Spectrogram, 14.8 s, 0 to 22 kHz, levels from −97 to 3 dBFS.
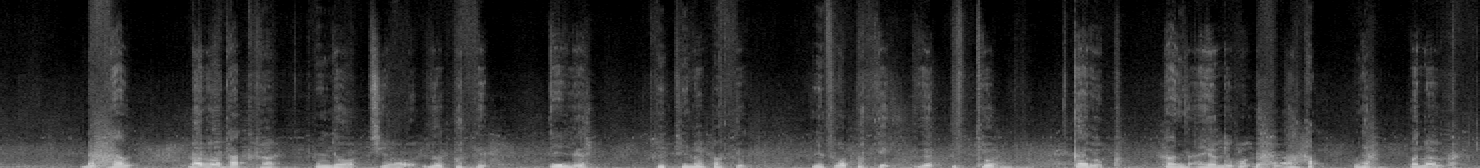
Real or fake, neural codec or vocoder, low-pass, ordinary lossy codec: fake; codec, 44.1 kHz, 1.7 kbps, Pupu-Codec; none; none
